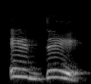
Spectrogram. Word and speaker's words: aider: And you can tell that in all the verbs that I just said, I never pronounce the R, okay? We never pronounce the R in the ending, okay?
